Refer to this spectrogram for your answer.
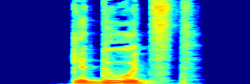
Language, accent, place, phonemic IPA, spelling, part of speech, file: German, Germany, Berlin, /ɡəˈduːtst/, geduzt, verb, De-geduzt.ogg
- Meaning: past participle of duzen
